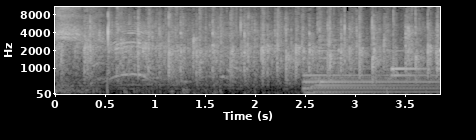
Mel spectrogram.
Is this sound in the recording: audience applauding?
yes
